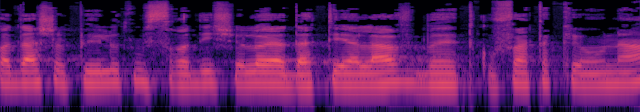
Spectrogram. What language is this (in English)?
Hebrew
